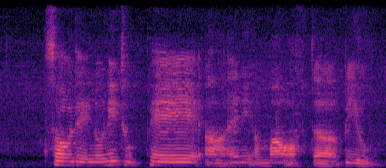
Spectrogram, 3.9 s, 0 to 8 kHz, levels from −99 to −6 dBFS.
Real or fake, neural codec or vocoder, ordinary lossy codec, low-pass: real; none; none; none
